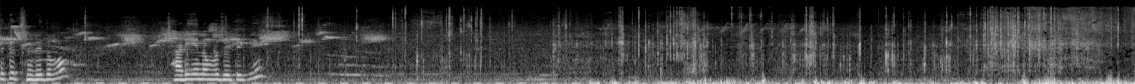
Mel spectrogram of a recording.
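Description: A plastic sheet crinkles and rustles as it is peeled back.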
